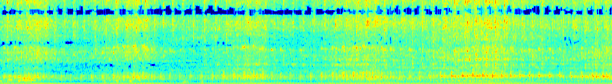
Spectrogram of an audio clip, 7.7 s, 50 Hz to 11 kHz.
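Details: Detroit Diesel 6-71 in a 4104 coach (air dryer, spin-on oil and fuel filters, more-blade fan, replaced hub, air shutters), started with ether spray: loud steady low idle, even fast beat, no misses; runs smoothly once caught.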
